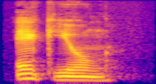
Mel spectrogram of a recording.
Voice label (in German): "Eggjong", platt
